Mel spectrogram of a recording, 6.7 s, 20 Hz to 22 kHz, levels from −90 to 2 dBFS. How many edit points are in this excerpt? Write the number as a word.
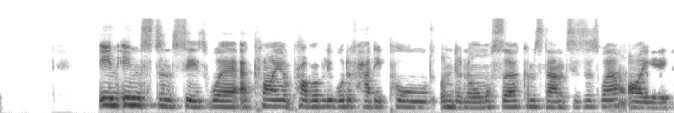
zero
